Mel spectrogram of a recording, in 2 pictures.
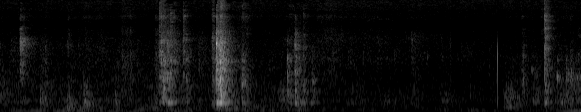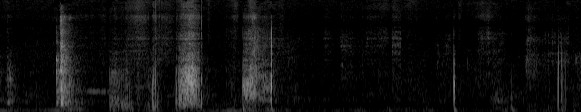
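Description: Brush working paint on canvas: short scrubbing strokes in two clusters, about two seconds in and again from about six to eight and a half seconds in, with a single sharp click just after ten seconds.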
